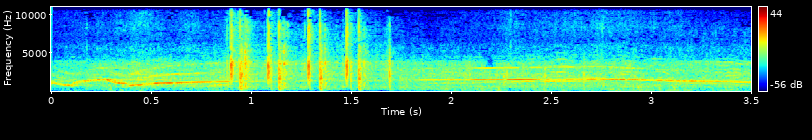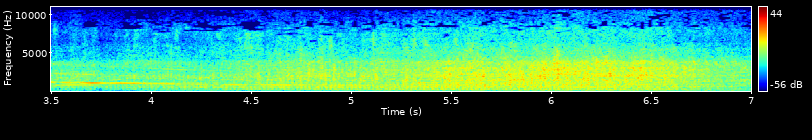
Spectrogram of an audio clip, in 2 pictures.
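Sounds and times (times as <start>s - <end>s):
US plane's engine roaring as it taxis to take off: 0.0s - 6.9s
burst of sharp gunshots: 0.9s - 2.0s.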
